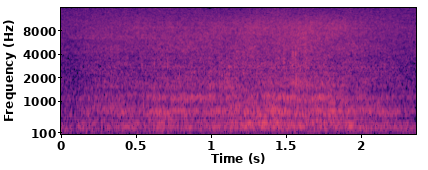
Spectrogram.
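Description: Engine of a passing vehicle, swelling over about a second and a half and then beginning to fade.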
